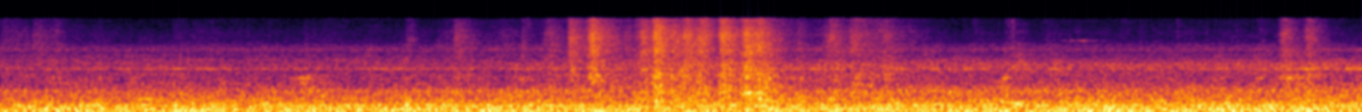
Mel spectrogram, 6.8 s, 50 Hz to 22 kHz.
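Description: Cabin running noise of a CRH5 high-speed train at speed: a steady low rumble, with a brief hiss about three seconds in.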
